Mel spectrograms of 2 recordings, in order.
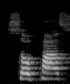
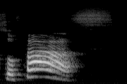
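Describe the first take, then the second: First: Said in the usual way. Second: Sofás with a long, loud "fás"; stress on final syllable. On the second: Shown as a demonstration. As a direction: call out sofás, holding the last syllable. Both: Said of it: "O fás é a sílaba tônica".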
